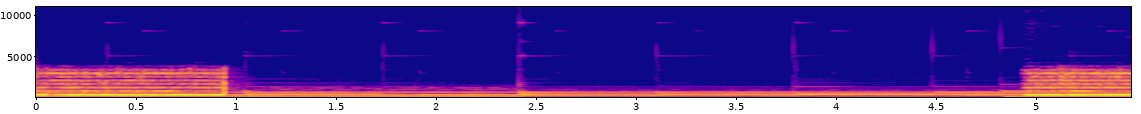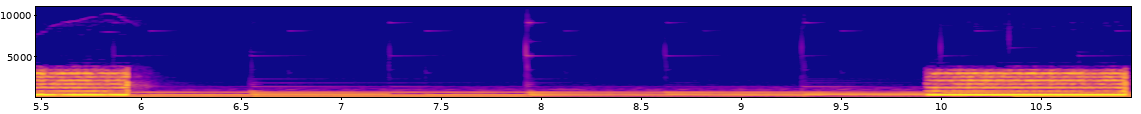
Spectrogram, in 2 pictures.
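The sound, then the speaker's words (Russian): Ringing tone of an outgoing phone call: three bright, buzzy bursts about five seconds apart over a steady droning tone, with no talking. “Сейчас я ему позвоню”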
